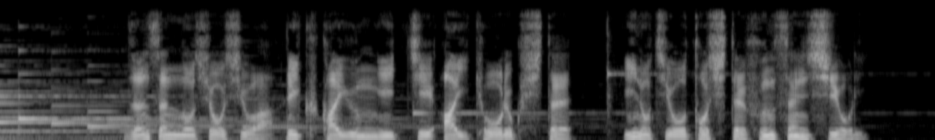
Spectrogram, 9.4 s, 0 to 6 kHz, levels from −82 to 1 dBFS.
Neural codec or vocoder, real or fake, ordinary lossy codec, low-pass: none; real; none; 5.4 kHz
